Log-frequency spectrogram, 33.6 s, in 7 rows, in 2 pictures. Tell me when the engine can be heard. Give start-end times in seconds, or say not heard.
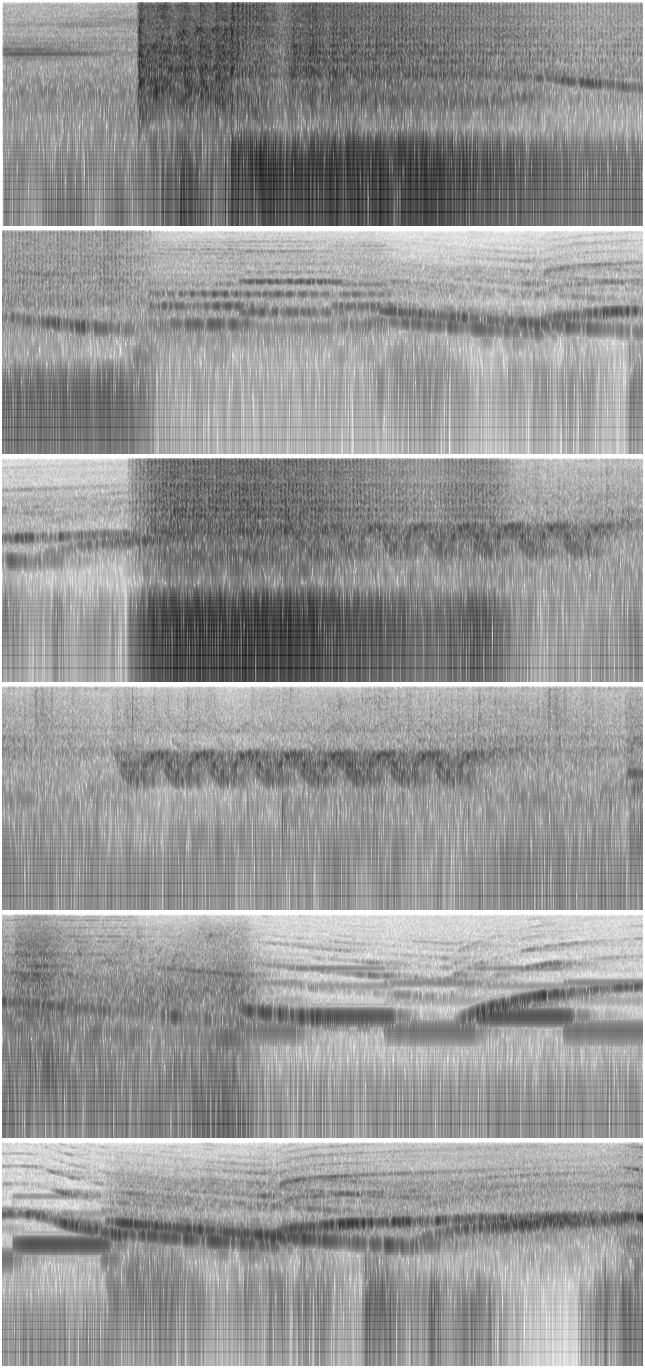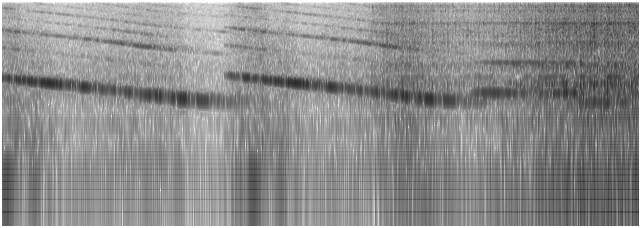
0.0-6.0, 10.6-13.4, 31.6-33.5.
